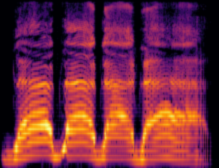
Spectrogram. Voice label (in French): bla bla bla, gnome, male; PhoenixCraft-1.16.5; PhoenixNPCPack; minecraft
